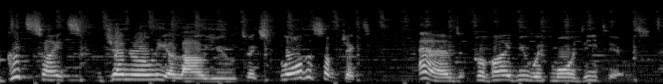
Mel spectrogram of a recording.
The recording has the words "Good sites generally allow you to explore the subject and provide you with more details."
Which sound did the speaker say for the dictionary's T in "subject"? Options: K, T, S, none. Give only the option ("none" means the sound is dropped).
T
